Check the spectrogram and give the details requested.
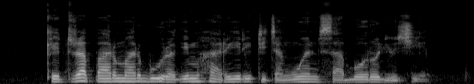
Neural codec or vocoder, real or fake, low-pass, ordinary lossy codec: vocoder, 44.1 kHz, 128 mel bands, Pupu-Vocoder; fake; none; none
